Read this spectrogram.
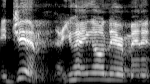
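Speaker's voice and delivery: high-pitched, loud holler. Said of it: "So I hollered, I said".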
